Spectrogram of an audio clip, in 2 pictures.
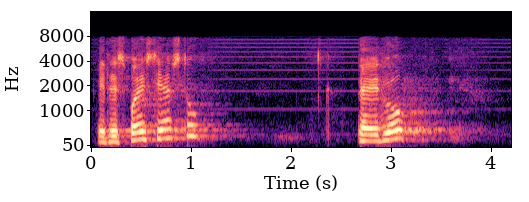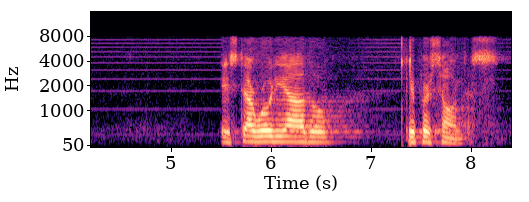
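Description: A male preacher delivers a joking sermon, often checking in with his listeners. He speaks slowly in a fairly high voice. The sound is dull and lo-fi, with long reverb from a large hall. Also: animated. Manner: jokey, keeps asking the listeners "¿no?". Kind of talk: humorous sermon.

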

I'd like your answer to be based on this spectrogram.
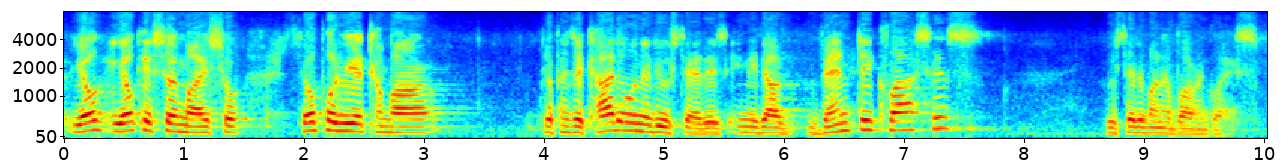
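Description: A priest and teacher speaks informally to a congregation, his voice sitting a little high for a man. He halts, repeats words and keeps checking in with questioning tags. The recording sounds muffled and lo-fi. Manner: halting, restarts words, frequent questioning tags. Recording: dull lo-fi recording.

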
